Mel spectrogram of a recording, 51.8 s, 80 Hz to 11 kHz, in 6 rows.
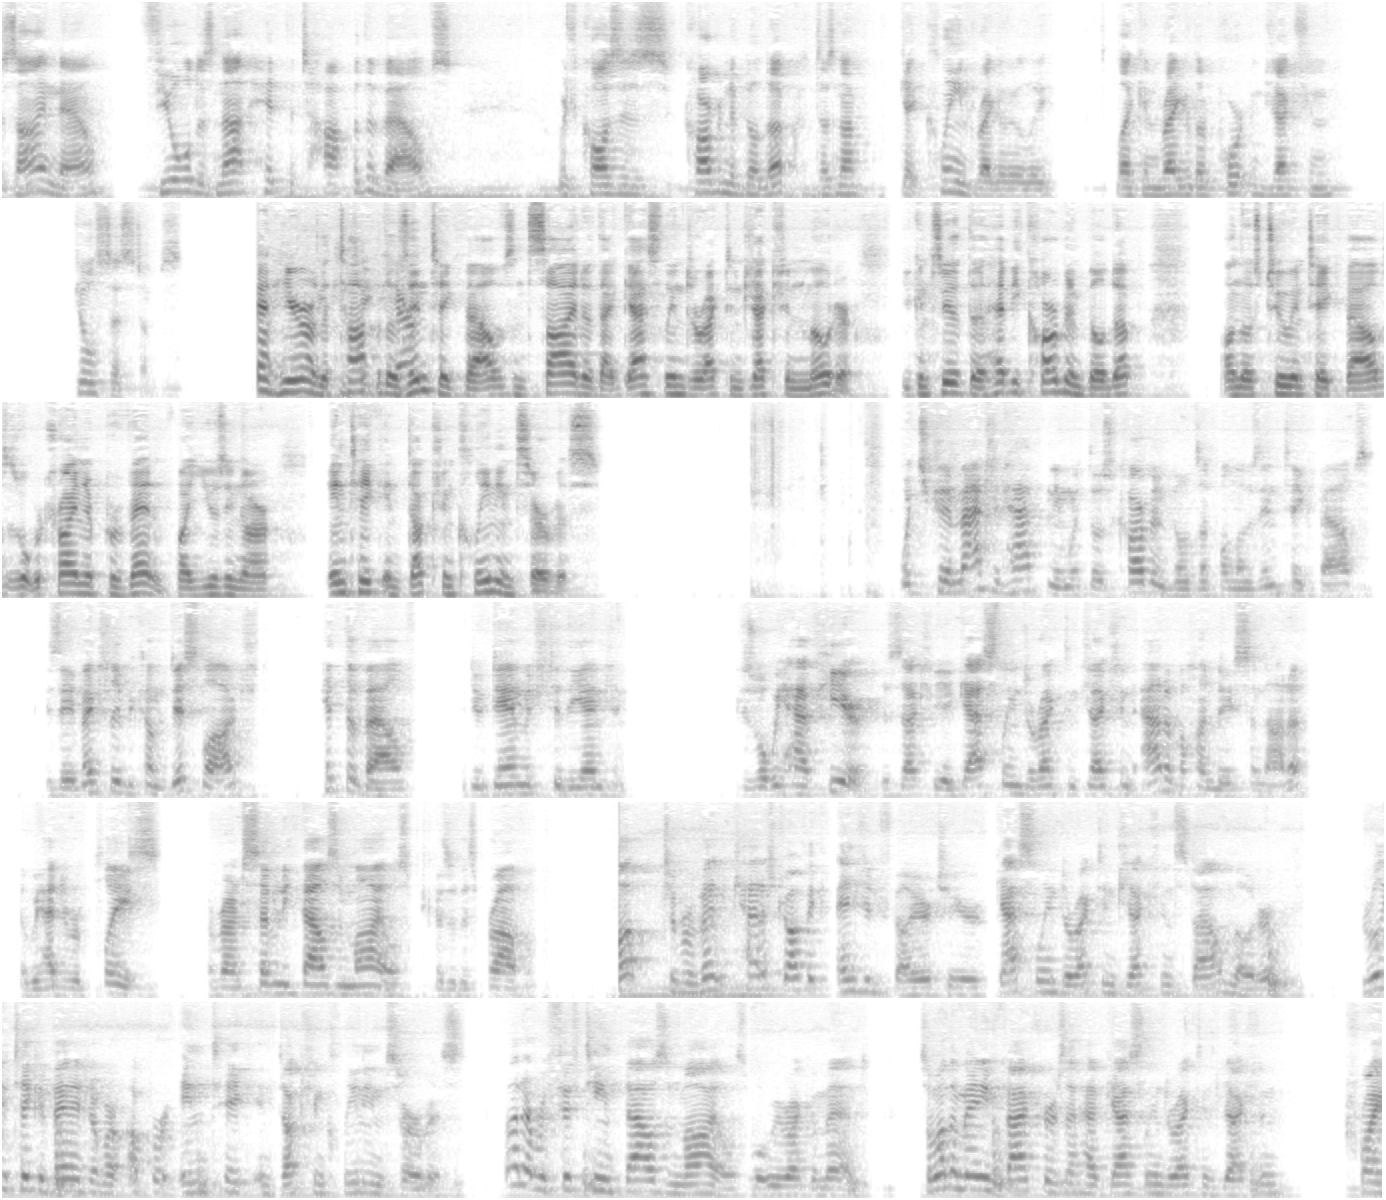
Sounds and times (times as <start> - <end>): Speech: 0.0 - 2.8, 3.4 - 8.4, 9.1 - 21.0, 22.9 - 29.8, 30.5 - 34.1, 34.7 - 51.8.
